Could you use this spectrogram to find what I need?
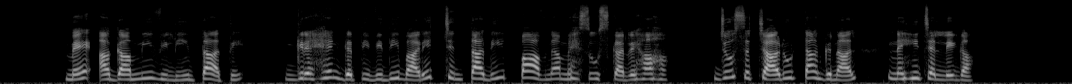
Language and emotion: Punjabi, fearful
